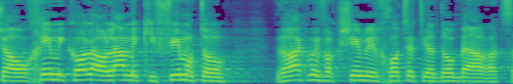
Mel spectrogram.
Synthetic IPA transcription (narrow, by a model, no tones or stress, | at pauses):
ʃeaoʁχimːikʰo̞lao̞lamːe̞kifimo̞to̞ | veʁakme̞vakʃimlilχo̞t͡se̞tjado̞beaʁat͡sa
